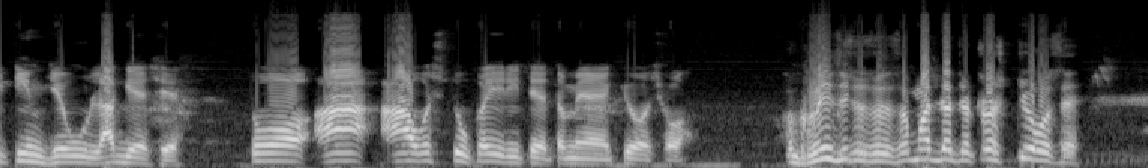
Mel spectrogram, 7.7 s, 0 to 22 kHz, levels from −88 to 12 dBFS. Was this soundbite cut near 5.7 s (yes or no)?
yes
